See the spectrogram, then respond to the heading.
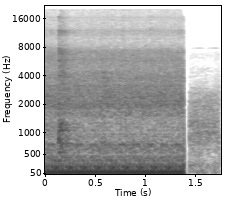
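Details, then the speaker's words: BMW 1 Series 118d/120d with a 2.0-litre N47 diesel, red oil pressure light on and no brake pedal: heavy idle with a hard, regular knock on every turn, then shut off; engine knock from loss of oil pressure. "This one has a 2-liter diesel engine with a very bad knocking sound, no brake pedal, and oil pressure light."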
